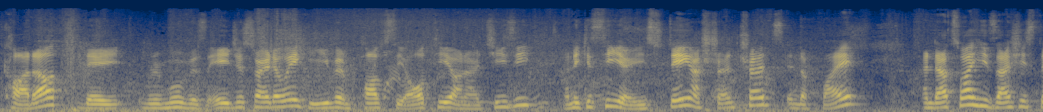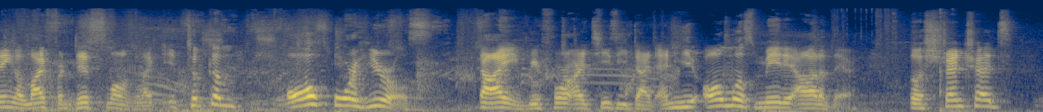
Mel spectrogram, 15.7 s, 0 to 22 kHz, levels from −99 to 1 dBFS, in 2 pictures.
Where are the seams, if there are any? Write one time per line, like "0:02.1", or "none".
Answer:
0:05.5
